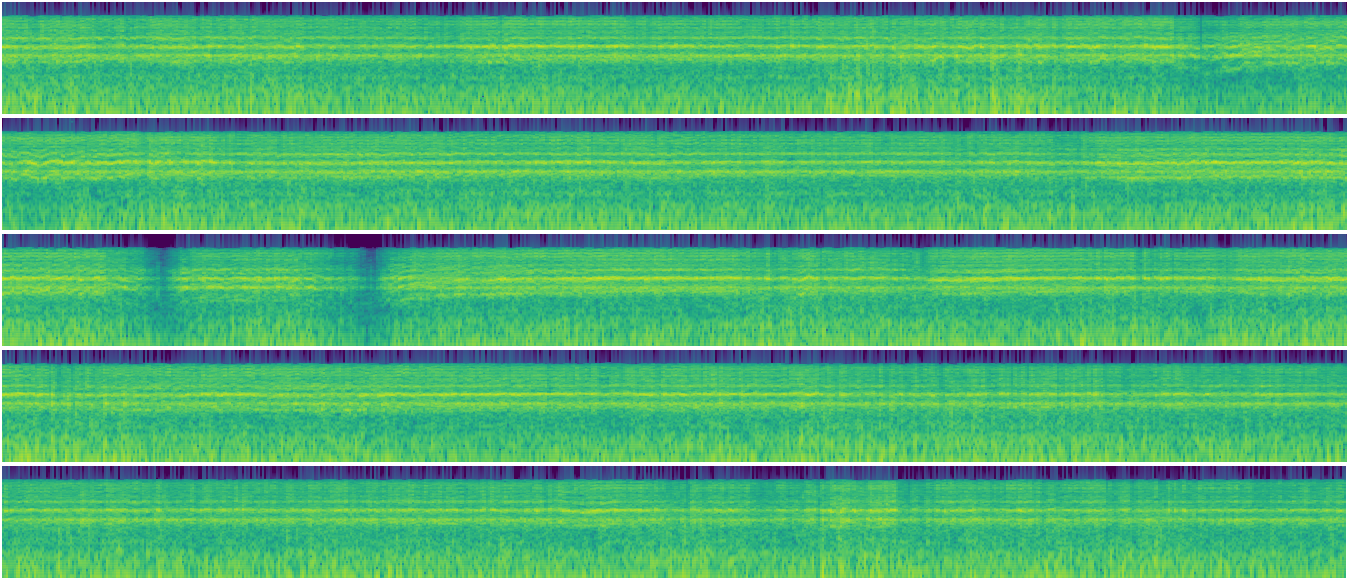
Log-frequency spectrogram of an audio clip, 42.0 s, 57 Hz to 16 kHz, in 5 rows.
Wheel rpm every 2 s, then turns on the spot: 230, 230, 230, 210, 200, 220, 230, 220, 180, 110, 210, 220, 220, 220, 230, 230, 230, 240, 230, 240, 230.
none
